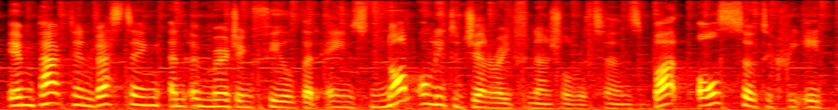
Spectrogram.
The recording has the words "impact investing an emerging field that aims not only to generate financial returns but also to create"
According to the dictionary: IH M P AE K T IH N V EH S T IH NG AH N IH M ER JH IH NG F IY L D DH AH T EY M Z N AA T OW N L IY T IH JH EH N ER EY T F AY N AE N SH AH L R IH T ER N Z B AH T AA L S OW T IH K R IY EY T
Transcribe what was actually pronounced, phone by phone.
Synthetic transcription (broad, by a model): IH M P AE K T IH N V EH S T IH NG AH N IH M ER JH IH NG F IY L D DH AH T EY M Z N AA T OW N L IY T IH JH EH N ER EY T F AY N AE N SH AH L R IH T ER N Z B AH T AA L S OW T IH K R IY EY T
